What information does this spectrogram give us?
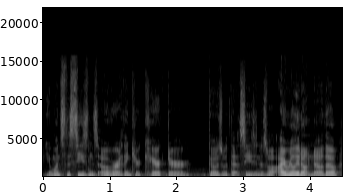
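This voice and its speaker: A man's voice: lowish voice, fast talker, darkish tone. A man hosting a podcast, chatting casually about games in an informal, joking way. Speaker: podcast host. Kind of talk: casual gaming chat.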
